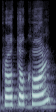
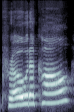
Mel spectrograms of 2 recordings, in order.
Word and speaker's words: protocol: Is it protocol? If yes, then something needs to change. What's the primary stress? First syllable. Is it this, this, or this? Let's change the color for fun. Now we're going to write with blue. First, Sharka, pro. You're right. That's the primary stress.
